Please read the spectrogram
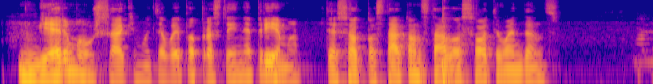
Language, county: Lithuanian, Vilnius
